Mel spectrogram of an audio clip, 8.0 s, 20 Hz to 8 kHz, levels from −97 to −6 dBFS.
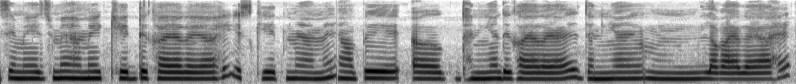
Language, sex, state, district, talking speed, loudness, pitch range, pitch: Hindi, female, Rajasthan, Churu, 175 wpm, -15 LUFS, 220-235 Hz, 225 Hz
